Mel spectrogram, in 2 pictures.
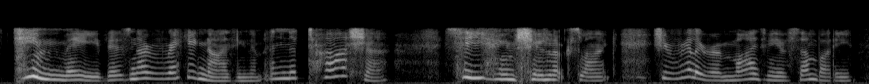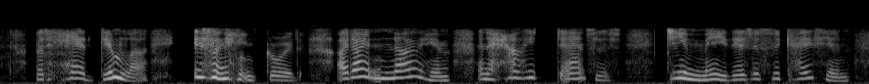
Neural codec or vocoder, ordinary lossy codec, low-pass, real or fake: codec, 24 kHz, 6 kbps, HILCodec; Opus, 24 kbps; 5.4 kHz; fake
